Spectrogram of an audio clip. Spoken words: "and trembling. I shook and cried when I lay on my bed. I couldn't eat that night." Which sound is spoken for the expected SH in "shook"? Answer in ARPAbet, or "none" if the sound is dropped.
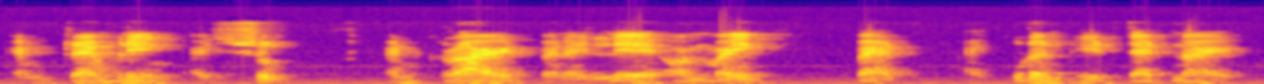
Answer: S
